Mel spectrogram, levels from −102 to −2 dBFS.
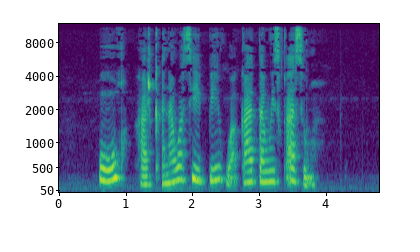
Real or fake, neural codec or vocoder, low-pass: real; none; 10.8 kHz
